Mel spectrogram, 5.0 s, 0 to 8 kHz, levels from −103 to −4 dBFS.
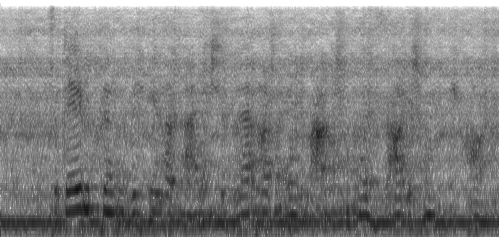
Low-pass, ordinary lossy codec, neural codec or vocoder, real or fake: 7.2 kHz; none; codec, 16 kHz, 2 kbps, FreqCodec, larger model; fake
